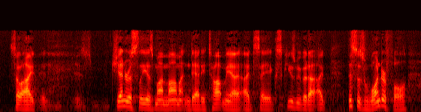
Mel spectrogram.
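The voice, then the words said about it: Non-local regional accent. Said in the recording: “my accent has already betrayed me to the server that I am not from around here”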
